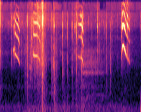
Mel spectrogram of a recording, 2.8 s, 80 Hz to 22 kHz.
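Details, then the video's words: Five common starling nestlings on day 2 in a very hot nest, about 40 °C, one possibly hurt, with the mother nearby calling: thin, high, downward-sliding squeaky notes in three quick bursts, with clicks and rustling. "Starling baby birds very hot. Day 2 Nest 2. Mama bird was close by making some noises."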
